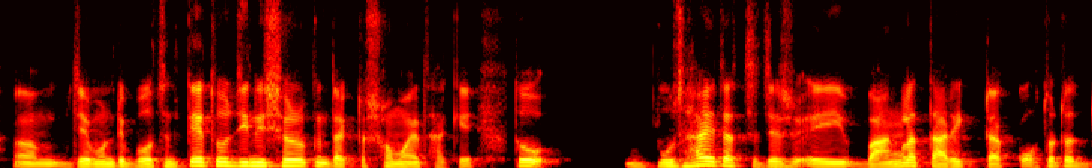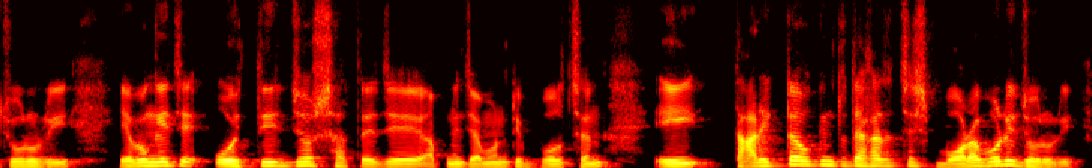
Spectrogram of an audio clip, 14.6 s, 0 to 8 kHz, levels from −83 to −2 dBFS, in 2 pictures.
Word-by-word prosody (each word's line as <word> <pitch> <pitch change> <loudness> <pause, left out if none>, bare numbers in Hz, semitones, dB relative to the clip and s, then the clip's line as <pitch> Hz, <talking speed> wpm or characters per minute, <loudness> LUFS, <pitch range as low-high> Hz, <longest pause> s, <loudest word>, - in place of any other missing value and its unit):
আম" 100 -1 -2 0.2
যেমনটি 115 +2 +1
বলছেন, 115 +1 0
"তেঁতো 160 +1 +5
জিনিসেরও 150 -1 +5
কিন্তু 130 -2 0
একটা - - -12
সময় 115 -4 -1
থাকে।" 95 0 -8 0.3
তো - - +5 0.7
উম 120 - -9
বোঝাই 130 +8 +3
যাচ্ছে 145 -6 0
যে, 120 - +1
আস 115 - -9 0.2
এই 110 - +2 0.3
বাংলা 120 +8 +3
তারিখটা 115 0 0 0.2
কতটা 125 +9 -2 0.2
জরুরি 115 -4 0 0.4
এবং 145 +3 +4
এই 160 - -2
যে 170 - +2 0.2
ঐতিহ্যর 155 +5 +3
সাথে 120 -5 -4
যে 110 -1 +1 0.2
আপনি 110 +3 -5
যেমনটি 105 +2 -2 0.2
বলছেন, 100 -1 -3 0.5
এই 130 0 +5 0.4
তারিখটাও 150 +8 +3
কিন্তু 180 -3 -2
দেখা 160 0 +3
যাচ্ছে 150 +2 -8
স - - -14
বরাবরই 145 +11 +3
জরুরি। 100 -7 -2
125 Hz, 150 wpm, -23 LUFS, 110-150 Hz, 0.7 s, তেঁতো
